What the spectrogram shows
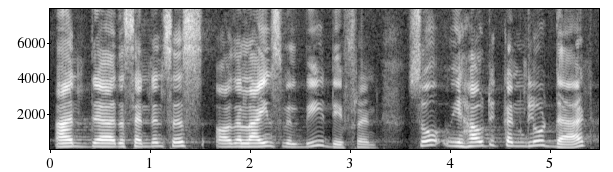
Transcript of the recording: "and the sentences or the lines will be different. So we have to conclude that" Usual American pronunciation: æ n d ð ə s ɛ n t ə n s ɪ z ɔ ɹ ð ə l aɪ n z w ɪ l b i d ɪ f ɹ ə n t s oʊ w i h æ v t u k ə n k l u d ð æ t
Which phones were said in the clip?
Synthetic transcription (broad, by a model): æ n d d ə s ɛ n t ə n s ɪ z ɔ ɹ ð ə l aɪ n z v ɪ l b i d ɪ f ɹ ə n t s oʊ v i h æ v t u k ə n k l u d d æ t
